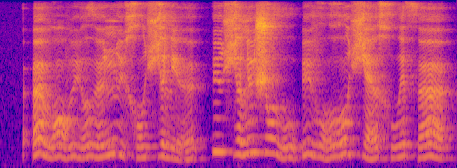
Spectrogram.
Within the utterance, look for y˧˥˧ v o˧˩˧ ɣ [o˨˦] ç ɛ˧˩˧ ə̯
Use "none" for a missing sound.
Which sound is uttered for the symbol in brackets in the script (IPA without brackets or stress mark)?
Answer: o˧˥˧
